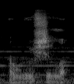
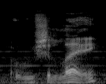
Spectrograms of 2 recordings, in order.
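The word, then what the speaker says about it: Arueshalae: ravenous larva on me arushala arushalay it's going to take a bit before i adjust to pronouncing her lame like that she said that's how her name is pronounced so we'll roll with it arushalay pauses and takes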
